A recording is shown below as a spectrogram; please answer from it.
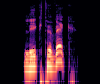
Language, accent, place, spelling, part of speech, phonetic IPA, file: German, Germany, Berlin, legte weg, verb, [ˌleːktə ˈvɛk], De-legte weg.ogg
- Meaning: inflection of weglegen: 1. first/third-person singular preterite 2. first/third-person singular subjunctive II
